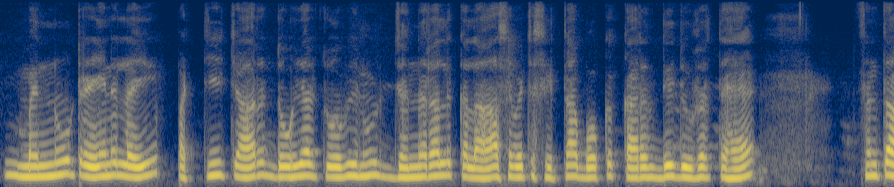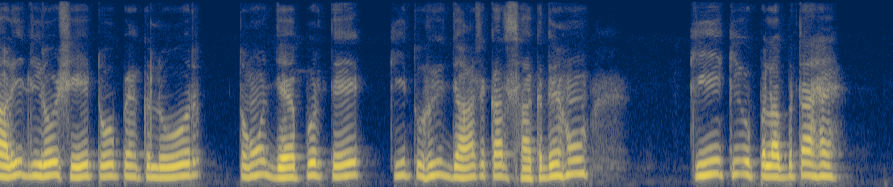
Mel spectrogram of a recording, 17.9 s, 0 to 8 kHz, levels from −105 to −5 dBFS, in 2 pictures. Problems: constant background noise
